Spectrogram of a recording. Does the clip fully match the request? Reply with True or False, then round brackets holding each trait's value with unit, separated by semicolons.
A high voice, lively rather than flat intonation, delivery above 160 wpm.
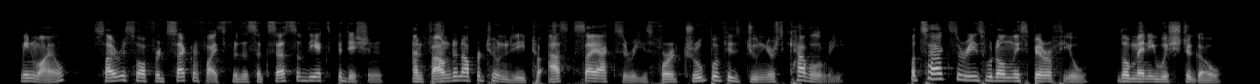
False (150 Hz; 6.5 semitones; 170 wpm)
